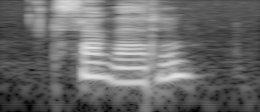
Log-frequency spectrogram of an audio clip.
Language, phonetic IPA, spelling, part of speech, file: Polish, [ksaˈvɛrɨ], Ksawery, proper noun, LL-Q809 (pol)-Ksawery.wav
